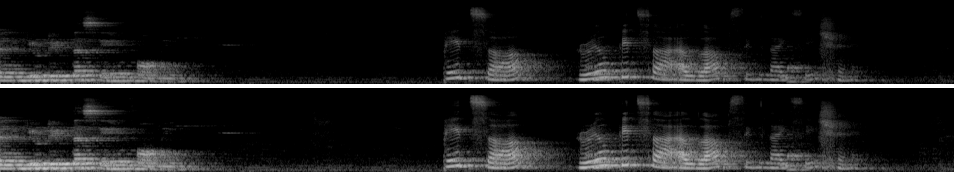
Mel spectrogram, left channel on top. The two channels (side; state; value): left; quieter; 6.9 dB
